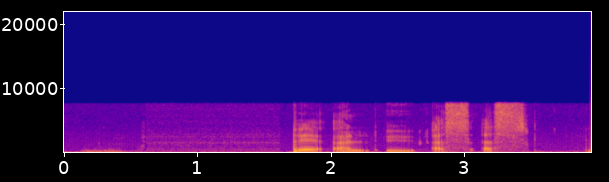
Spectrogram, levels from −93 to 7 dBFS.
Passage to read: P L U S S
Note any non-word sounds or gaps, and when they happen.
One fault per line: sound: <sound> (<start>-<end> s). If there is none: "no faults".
no faults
